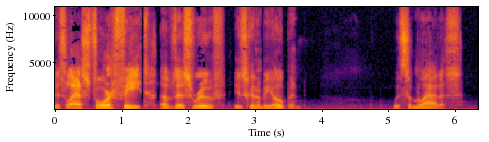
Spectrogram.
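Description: A man speaks very slowly. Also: dry sound with no echo. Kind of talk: casual vlog tour narration. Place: workshop. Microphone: phone near.

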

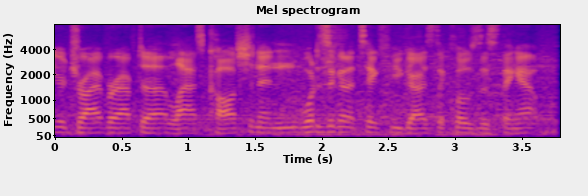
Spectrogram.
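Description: Over noticeable background noise, a man talks at a very fast pace at medium pitch. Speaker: pit road reporter. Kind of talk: race broadcast reporting.

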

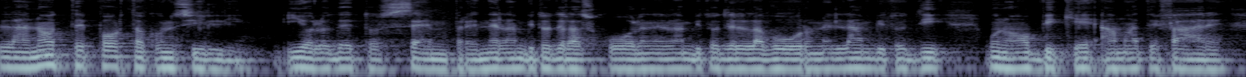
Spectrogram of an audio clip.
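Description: A man with a very deep, low pitch, at a fairly slow pace in a monotone, flat intonation with very even loudness. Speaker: vlogger and computer repair technician; vlogger. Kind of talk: casual vlog talk to camera. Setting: in a car. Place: workshop. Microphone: phone near.

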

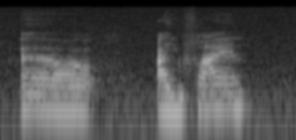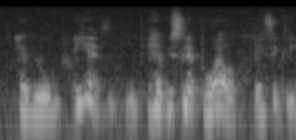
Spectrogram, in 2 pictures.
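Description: Very slow speech in a Namibian accent with ordinary pitch variation and long, frequent pauses, over light background noise. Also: woman. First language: Oshiwambo. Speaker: video blogger. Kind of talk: casual chat. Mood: warm, playful. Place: home room. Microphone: camera far.

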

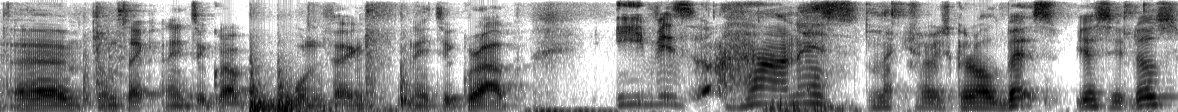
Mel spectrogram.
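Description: A man speaks with very wide pitch swings over music in the background. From Yorkshire, England. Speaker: vlogger and streamer. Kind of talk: casual vlog talk to camera. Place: home room. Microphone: phone near.

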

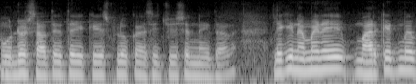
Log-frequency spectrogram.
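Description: A man speaks with a Gujarati accent. His voice is fairly high, with fairly even intonation. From Gujarat, India (Junagadh district, rural); Gujarat, India. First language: Gujarati (speaking Hindi). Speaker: guest. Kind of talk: interview. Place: office.

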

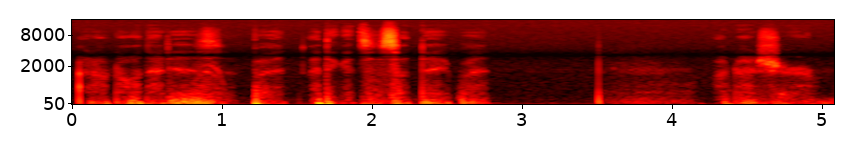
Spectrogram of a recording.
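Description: Whispering at a moderate pace, a man lets his loudness swing widely. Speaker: ASMR creator / YouTuber. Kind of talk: casual talk to camera. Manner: soft-spoken, whispered. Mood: relaxed, a bit tired. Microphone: phone near.

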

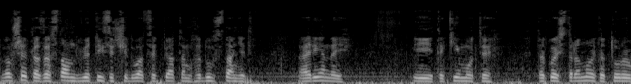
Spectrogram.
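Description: With a dark, mellow tone, a man talks at a moderate pace, the sound dry without echo and light noise in the background. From Ukraine. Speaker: video blogger. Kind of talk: monologue to camera. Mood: serious, worried. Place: open country. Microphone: phone near.

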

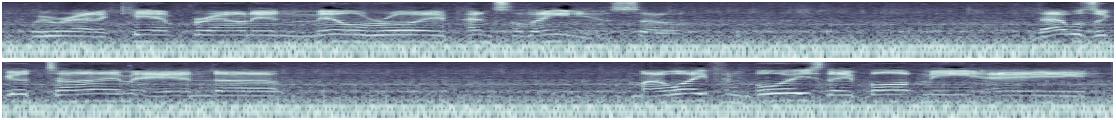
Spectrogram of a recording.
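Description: Speech comes at a very slow pace with long, frequent pauses. The sound is dry with no echo, over loud background noise. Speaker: truck driver vlogger. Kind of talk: casual vlog chat. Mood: relaxed and content. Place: car. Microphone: phone near.

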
